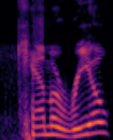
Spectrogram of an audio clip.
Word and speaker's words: Camarillo: Tell me about growing up in, and forgive me if I'm pronouncing it wrong, what was life like as a kid in Camarillo, California? Is that how you say it? – That is perfect. That is great pronunciation of that.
